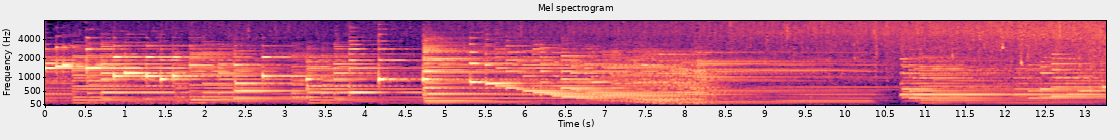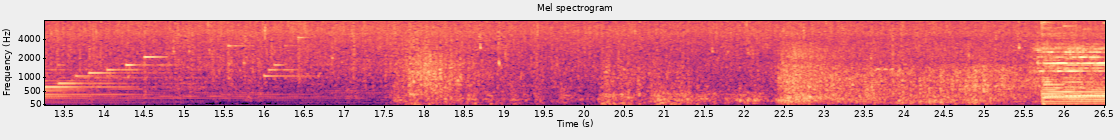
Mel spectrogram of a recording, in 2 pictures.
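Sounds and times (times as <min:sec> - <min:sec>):
smooth jazz with sustained layered chords: 0:00.0 - 0:17.4, 0:25.6 - 0:26.5
heavy rain: 0:00.0 - 0:26.5.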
